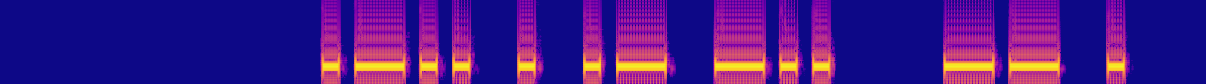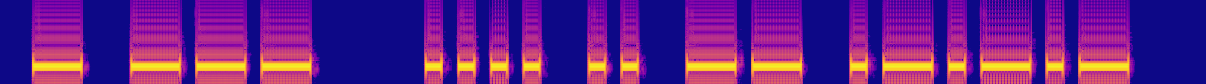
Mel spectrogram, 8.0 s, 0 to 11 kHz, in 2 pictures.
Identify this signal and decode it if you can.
Morse code, heard as a keyed tone, about 22 wpm, 700 Hz. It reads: LEAD ME TO HIM.
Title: Sentences from Top 1000 Words - Review Part 2 - 22wpm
